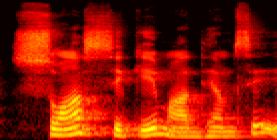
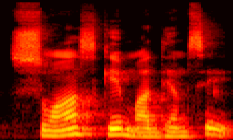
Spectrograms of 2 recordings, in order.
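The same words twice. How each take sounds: The two takes are said the same way.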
